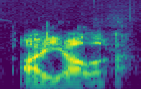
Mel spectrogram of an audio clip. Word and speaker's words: Ayala: how do you say your last name one ayala ayala okay just want to make sure didn't want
